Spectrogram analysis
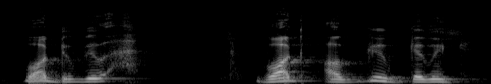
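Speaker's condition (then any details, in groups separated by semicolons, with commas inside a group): Cerebral palsy; speech still affected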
